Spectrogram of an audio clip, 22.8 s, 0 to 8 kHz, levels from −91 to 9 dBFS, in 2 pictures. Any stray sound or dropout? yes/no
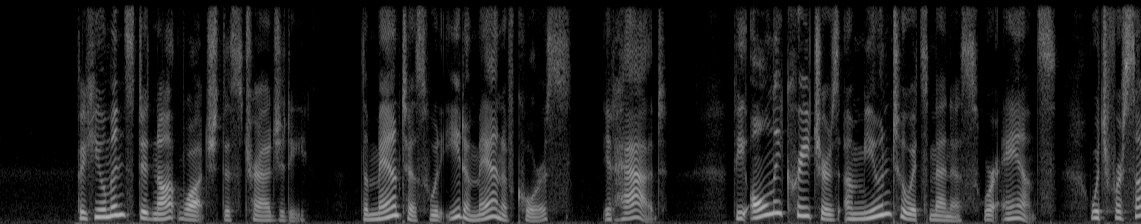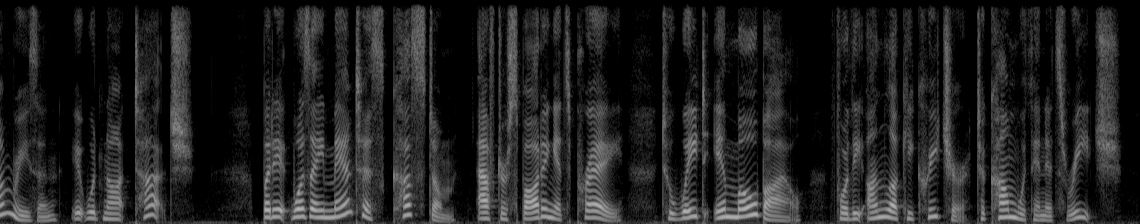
no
